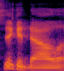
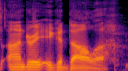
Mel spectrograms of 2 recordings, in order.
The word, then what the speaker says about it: Iguodala: No, it's Iguodala. I screwed that up.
